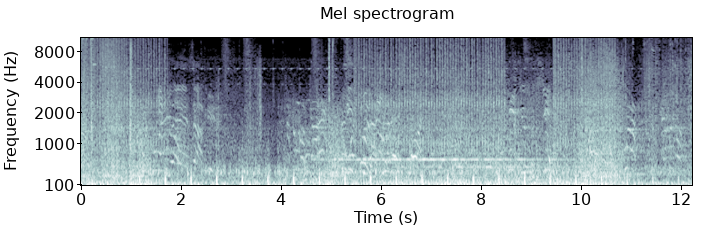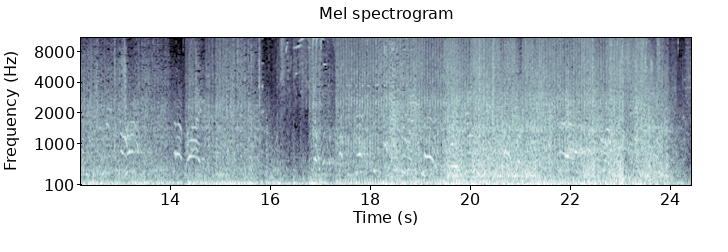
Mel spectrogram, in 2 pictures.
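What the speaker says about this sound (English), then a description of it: "Party's taking heavy fire from the roof." Sustained gunfire from a rooftop gunner in The Division, dense rapid bursts and rattling shots filling the whole stretch at steady loudness, with voices talking over the firefight.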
